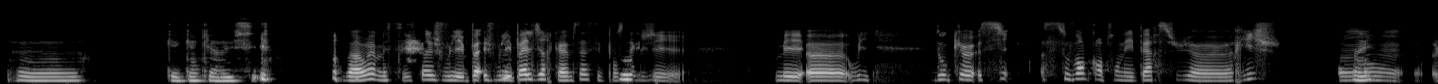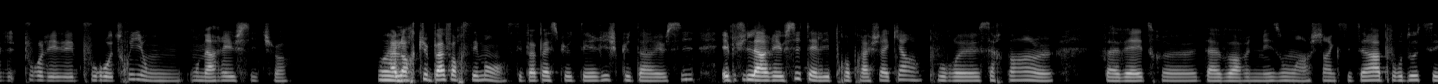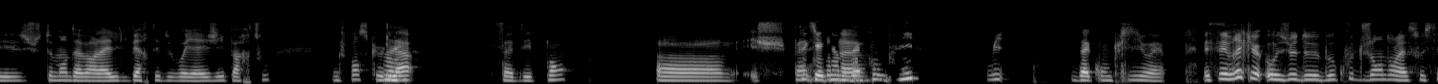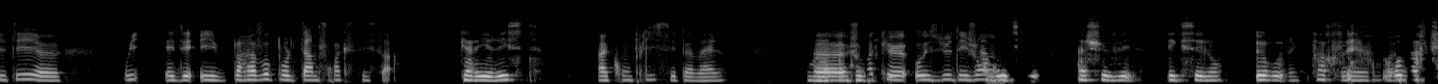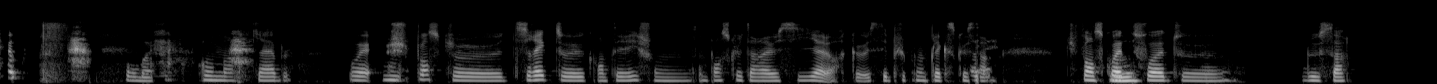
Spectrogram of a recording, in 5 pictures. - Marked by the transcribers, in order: static; laugh; other background noise; unintelligible speech; distorted speech; tapping; unintelligible speech; chuckle; snort
- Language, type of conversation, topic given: French, unstructured, Préféreriez-vous être célèbre mais pauvre, ou inconnu mais riche ?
